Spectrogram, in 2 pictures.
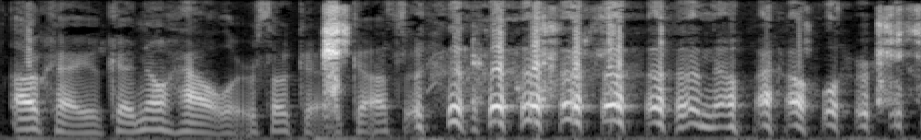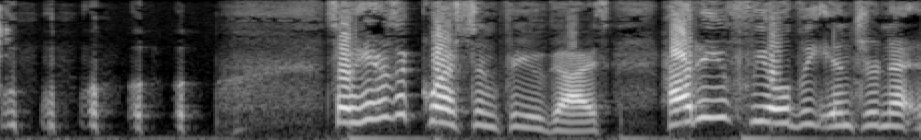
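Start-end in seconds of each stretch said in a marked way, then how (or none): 2.2-4.7 drawn out slowly through real laughter; laughing. Real, not acted. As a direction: repeat it while cracking up. Repeats it while laughing.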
